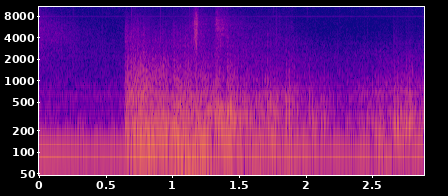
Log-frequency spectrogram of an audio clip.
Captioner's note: thunder clap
